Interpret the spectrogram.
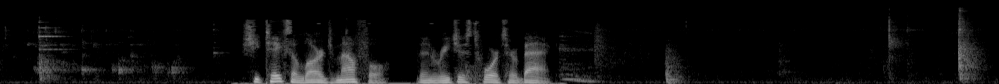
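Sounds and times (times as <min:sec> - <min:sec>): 
white wine poured from a bottle into a glass: 0:00.2 - 0:02.3
glass clink: 0:00.3 - 0:01.3
speech: 0:02.5 - 0:05.7.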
